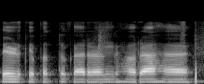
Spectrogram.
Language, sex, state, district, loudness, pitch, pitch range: Hindi, male, Jharkhand, Garhwa, -16 LUFS, 120 Hz, 115-120 Hz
